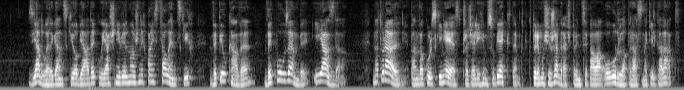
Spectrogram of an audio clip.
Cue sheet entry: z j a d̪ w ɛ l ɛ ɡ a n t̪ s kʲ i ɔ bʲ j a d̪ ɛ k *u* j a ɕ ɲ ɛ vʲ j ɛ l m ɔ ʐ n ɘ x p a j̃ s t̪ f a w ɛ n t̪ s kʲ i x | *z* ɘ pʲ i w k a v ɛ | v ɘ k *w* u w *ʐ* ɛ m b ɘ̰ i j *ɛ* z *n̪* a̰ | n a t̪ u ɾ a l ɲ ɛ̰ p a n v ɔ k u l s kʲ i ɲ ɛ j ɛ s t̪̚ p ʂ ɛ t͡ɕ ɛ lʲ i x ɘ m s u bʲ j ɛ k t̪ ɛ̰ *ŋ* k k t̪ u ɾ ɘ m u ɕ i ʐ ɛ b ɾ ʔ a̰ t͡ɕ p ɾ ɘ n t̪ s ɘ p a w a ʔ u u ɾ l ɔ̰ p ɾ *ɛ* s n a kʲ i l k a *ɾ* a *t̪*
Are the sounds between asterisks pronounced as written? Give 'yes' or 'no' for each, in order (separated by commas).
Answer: yes, no, yes, no, no, no, no, no, no, yes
